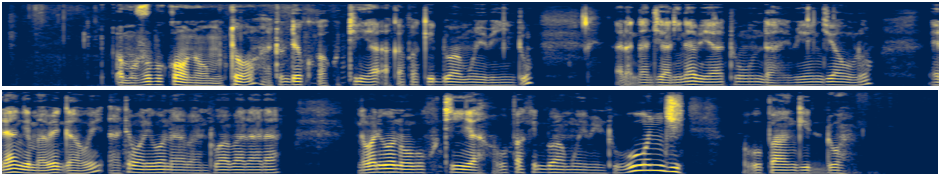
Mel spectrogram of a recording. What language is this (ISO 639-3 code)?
lug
